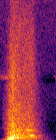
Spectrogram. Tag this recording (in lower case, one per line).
swoosh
